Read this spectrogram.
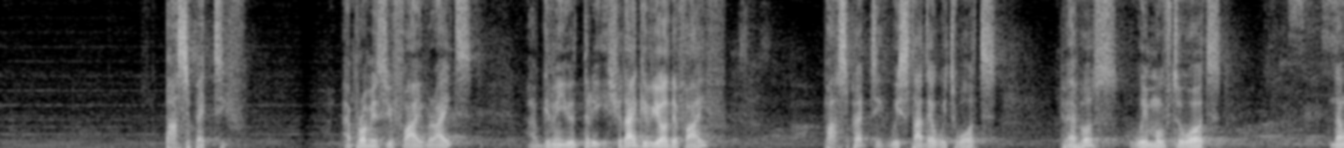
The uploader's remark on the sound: On Day 1 of the Evolve Conference at KingsWord Dallas.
